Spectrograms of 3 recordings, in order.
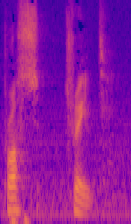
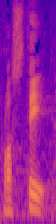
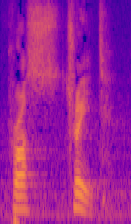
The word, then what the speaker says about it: prostrate: "The most effective position for prayer is to be prostrate. Now don't mispronounce the word. It's not prostate, all right? Okay. It's prostrate.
